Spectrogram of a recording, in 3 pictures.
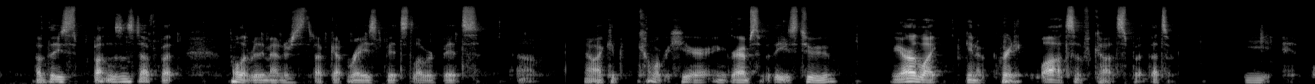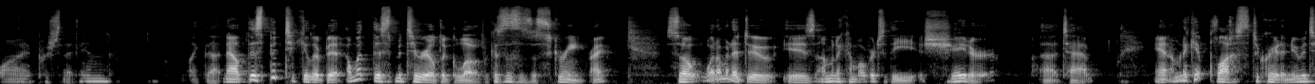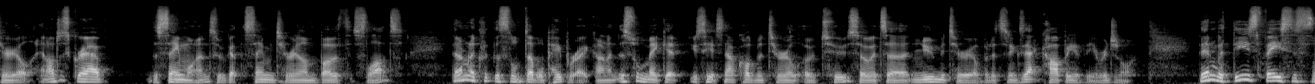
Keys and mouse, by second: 0.3 click, 0.6 Tab, 1.1 shift+click, 1.3 click, 2.2 shift+click, 2.6 click, 3.3 shift+click, 3.6 click, 4.2 middle click, 4.9 shift+middle click, 5.2 middle click, 5.6 ctrl+Tab, 5.8 ctrl+r, 8.3 ctrl+r, 9.8 ctrl+r, 11.7 e, 13.8 shift+middle click, 14.1 middle click, 14.4 Tab, 14.9 middle click, 14.9 g, 15.8 middle click, 24.8 click, 26.3 click, 38.6 click.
